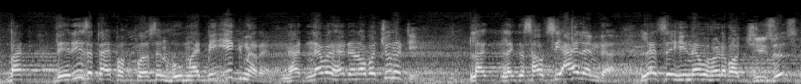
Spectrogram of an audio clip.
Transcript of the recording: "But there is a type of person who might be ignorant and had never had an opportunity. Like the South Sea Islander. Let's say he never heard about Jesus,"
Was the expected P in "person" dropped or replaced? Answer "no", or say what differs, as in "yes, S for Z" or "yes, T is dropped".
no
